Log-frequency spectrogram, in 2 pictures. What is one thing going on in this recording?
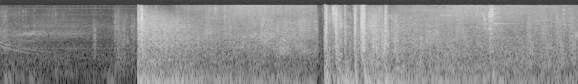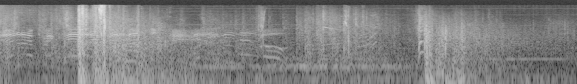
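Loud explosions boom close by.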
